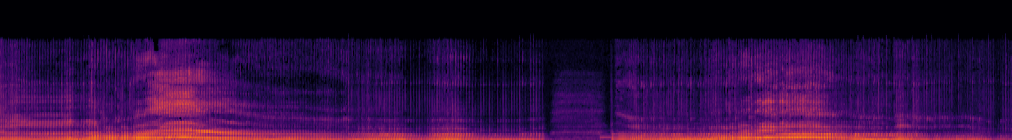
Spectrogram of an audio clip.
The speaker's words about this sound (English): Let's do some more tongue and lip trills at the same time with voice. And let's just go up and down a little bit. You can imagine it's like revving a motorbike.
